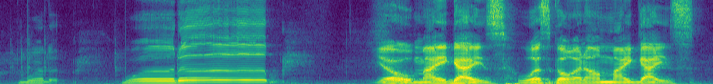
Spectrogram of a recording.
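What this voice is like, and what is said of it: Put-on New Jersey accent. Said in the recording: “Was that not a Jersey accent?”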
